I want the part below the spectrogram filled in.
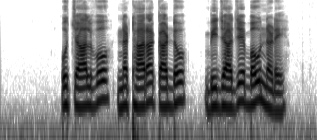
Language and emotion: Punjabi, neutral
